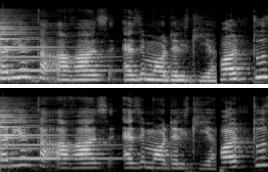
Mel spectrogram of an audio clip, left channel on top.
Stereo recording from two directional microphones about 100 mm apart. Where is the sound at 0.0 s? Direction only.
Centre (ahead or behind).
